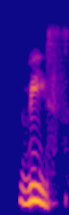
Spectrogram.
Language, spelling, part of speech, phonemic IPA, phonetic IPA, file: Marathi, वीस, numeral, /ʋis/, [ʋiːs], LL-Q1571 (mar)-वीस.wav
- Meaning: twenty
